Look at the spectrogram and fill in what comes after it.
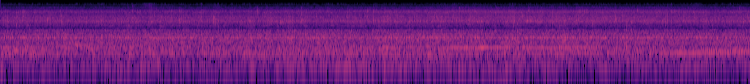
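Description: Steady rainstorm ambience: an even hiss of rain with a low rumble underneath.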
